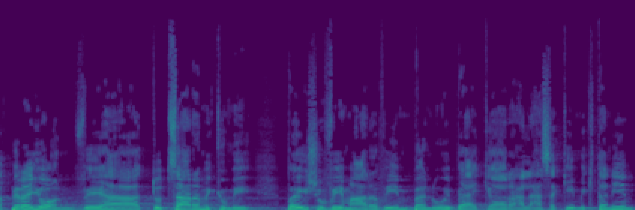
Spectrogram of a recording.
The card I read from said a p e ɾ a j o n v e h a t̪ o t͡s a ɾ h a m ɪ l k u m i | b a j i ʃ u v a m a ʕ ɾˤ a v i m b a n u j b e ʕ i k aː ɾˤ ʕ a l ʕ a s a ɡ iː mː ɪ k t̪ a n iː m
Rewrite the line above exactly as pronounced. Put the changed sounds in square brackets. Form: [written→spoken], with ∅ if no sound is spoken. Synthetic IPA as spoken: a p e ɾ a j o n v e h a t̪ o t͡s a ɾ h a m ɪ [l→∅] k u m i | b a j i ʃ u v [a→i] m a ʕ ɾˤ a v i m b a n u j b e ʕ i k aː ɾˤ ʕ a l ʕ a s a [ɡ→k] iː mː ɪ k t̪ a n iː m

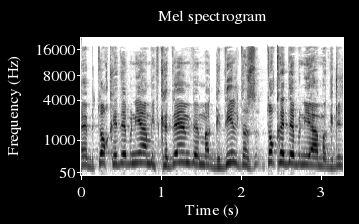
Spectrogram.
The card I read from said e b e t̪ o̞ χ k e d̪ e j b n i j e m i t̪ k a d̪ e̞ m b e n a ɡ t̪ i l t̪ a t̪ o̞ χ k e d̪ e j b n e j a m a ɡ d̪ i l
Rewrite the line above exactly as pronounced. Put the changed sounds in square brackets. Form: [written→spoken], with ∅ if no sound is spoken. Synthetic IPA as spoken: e b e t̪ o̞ χ k e d̪ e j b n i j [e→a] m i t̪ k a d̪ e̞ m [b→v] e [n→m] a ɡ [t̪→d̪] i l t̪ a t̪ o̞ χ k e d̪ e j b n [e→i] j a m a ɡ d̪ i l

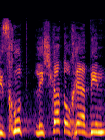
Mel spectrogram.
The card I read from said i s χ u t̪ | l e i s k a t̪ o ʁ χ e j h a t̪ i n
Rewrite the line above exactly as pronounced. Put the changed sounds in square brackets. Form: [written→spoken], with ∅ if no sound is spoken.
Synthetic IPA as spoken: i [s→z] χ u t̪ | l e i [s→ʃ] k a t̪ o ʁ χ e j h a [t̪→d̪] i n

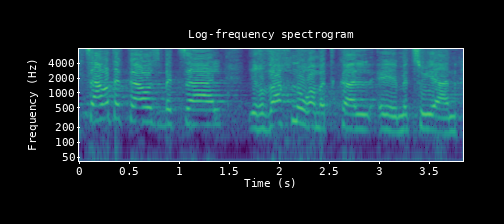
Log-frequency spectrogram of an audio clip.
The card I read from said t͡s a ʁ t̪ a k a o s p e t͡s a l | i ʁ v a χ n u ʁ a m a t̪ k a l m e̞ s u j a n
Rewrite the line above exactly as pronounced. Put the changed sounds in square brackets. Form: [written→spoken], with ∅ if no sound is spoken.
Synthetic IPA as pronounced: t͡s a ʁ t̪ a k a o s [p→b] e t͡s a l | i ʁ v a χ n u ʁ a m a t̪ k a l m e̞ [s→t͡s] u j a n

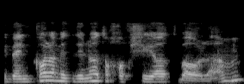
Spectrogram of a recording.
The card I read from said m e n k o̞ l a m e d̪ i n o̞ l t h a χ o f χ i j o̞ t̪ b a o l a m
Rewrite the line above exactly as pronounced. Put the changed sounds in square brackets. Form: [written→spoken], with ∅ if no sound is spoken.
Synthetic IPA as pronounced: [m→b] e n k o̞ l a m e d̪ i n o̞ [l→∅] t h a χ o f [χ→ʃ] i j o̞ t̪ b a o l a m

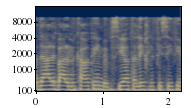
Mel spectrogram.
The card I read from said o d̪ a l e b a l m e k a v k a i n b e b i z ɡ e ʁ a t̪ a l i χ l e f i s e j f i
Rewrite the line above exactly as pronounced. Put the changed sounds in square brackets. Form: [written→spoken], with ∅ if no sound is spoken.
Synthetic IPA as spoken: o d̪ a l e b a l m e k a [v→ʁ] k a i n b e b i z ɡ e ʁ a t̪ a l i χ l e f i s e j f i

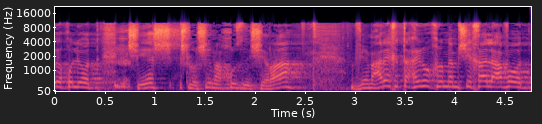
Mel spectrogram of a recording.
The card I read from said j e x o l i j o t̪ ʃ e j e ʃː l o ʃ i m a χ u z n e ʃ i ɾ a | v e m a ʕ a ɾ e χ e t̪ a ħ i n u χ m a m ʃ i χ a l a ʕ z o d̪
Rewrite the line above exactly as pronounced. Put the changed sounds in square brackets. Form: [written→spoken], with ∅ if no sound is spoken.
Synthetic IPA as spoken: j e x o l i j o t̪ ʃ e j e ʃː l o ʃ i m a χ u z n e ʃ i ɾ a | v e m a ʕ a ɾ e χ e t̪ a ħ i n u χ m a m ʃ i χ a l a ʕ [z→v] o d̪

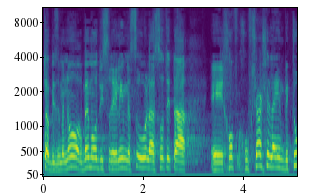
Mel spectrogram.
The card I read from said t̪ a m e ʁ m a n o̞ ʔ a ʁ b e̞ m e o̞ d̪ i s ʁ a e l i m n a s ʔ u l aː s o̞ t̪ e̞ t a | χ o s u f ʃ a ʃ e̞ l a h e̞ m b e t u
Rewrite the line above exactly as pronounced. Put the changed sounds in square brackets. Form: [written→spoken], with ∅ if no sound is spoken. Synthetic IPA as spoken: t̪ a [m→b] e [ʁ→z] m a n o̞ [ʔ→∅] a ʁ b e̞ m e o̞ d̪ i s ʁ a e l i m n a s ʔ u l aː s o̞ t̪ e̞ t a | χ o [s→χ] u f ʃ a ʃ e̞ l a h e̞ m b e t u

